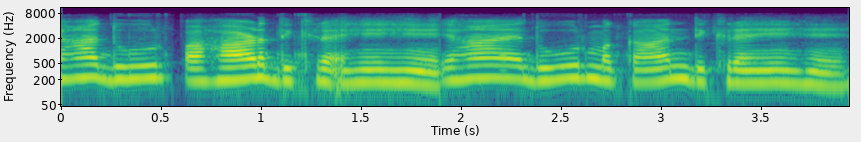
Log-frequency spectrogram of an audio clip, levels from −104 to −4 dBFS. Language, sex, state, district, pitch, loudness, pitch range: Hindi, female, Bihar, Gaya, 190 Hz, -18 LUFS, 175-210 Hz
